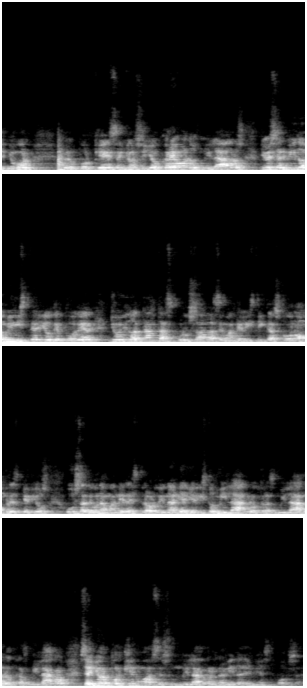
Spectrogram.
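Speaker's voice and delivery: plain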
